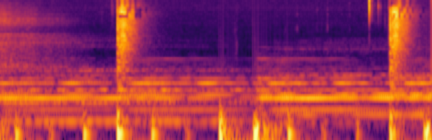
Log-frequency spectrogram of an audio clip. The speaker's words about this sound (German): Und ein Keyboard, das die drei Akkorde hier spielt, auch mit einer Art Puls, aber langsamer als der Drumbeat und in eine Verzerrung geschickt.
